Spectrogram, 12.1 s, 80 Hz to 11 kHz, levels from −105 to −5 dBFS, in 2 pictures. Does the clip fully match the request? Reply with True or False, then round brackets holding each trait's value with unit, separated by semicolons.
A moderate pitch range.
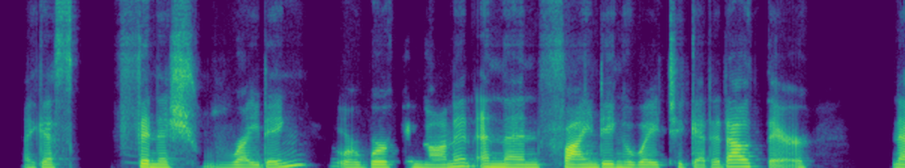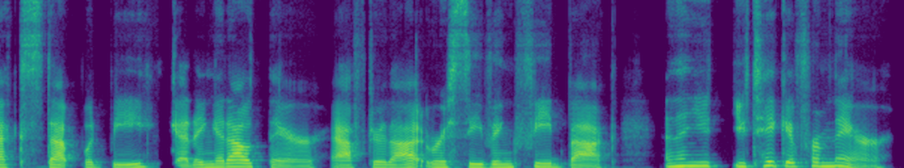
True (3.8 semitones)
